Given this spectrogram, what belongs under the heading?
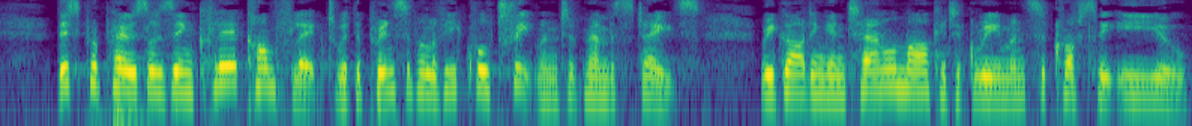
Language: English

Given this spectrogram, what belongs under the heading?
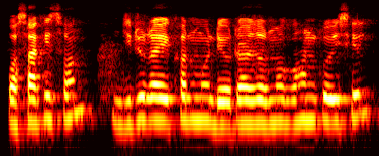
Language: Assamese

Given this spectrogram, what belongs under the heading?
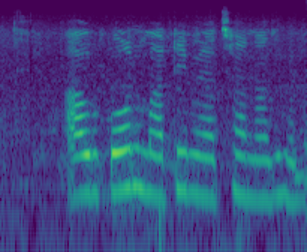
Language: Bhojpuri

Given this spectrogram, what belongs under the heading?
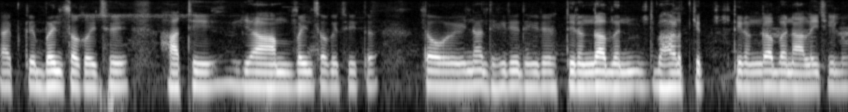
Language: Maithili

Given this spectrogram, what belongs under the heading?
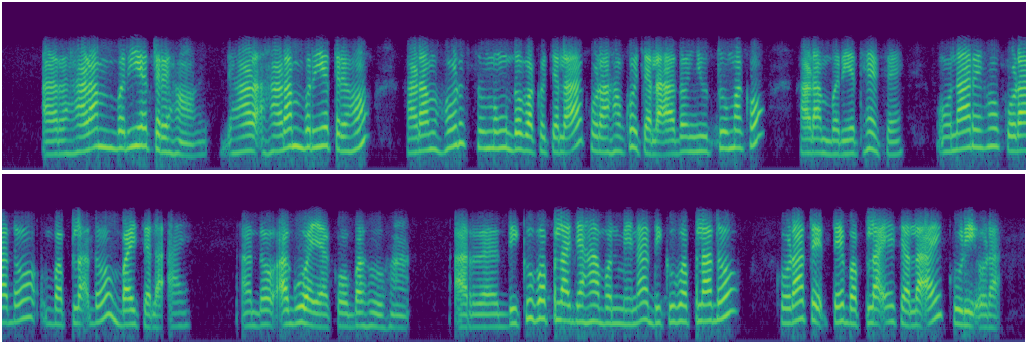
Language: Santali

